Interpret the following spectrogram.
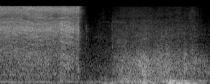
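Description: Aerosol spray can hissing in one burst of about a second that cuts off suddenly, spraying cleaner onto the cab floor to remove grease, followed by fainter rubbing of a rag wiping the floor.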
